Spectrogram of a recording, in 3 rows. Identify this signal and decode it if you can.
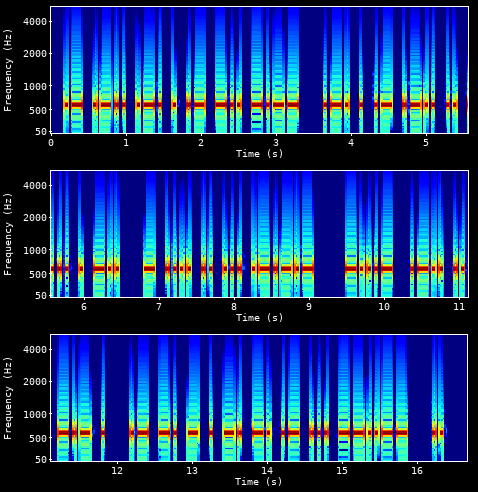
Morse code, heard as a keyed tone, about 25 wpm, 600 Hz. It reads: ALREADY REALISED THIS. <BT> LIKE ANTENNAS, I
